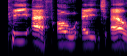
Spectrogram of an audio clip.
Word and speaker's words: Pfohl: His name is Lawrence Wendell, and then it's Pfohl is his surname. I'm assuming the P's silent there, and it's like Fall or something.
